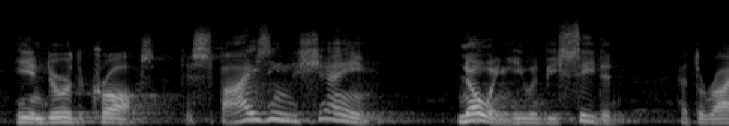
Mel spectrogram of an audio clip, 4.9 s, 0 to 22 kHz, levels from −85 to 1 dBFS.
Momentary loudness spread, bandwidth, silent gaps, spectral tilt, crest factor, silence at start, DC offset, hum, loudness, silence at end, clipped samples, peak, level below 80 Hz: 15 LU; 11 kHz; none; -6 dB/octave; 20 dB; 0.1 s; under 0.1%; none; -38 LUFS; 0 s; under 0.1%; -18 dBFS; under -90 dBFS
